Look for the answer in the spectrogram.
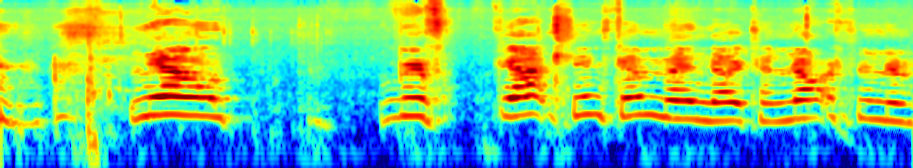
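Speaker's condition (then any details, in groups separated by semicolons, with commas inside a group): Cerebral palsy; respiratory complications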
